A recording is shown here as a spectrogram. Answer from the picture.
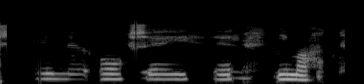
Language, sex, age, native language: Icelandic, female, 9, Icelandic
